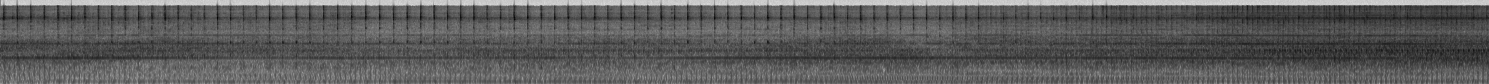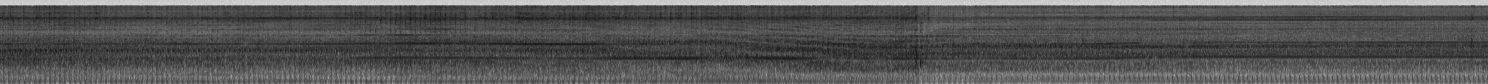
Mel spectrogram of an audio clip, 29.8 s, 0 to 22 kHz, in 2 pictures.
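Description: Walking hand tractor's single-cylinder diesel engine running steadily while pulling a plough through field soil. Its pitch sweeps just before an abrupt change with a short sharp peak about 24 seconds in.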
